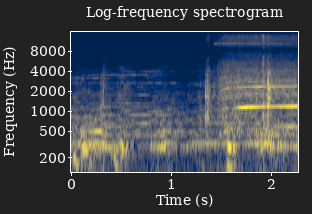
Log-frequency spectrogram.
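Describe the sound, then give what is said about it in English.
A motorized tool hums and whirs steadily, consistent with an electric drill running, with a faint high whine and a few brief bursts of rising intensity. No one speaks. “Put the drill away! No, the dog was calm. Why? No, turn it off!”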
